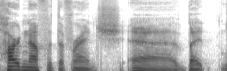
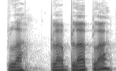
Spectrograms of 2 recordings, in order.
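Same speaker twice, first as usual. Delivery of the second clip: mock French gibberish; 6 semitones higher than usual. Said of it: "I can't do it".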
